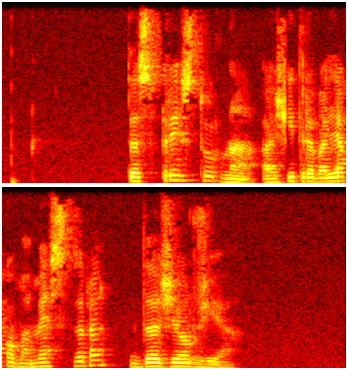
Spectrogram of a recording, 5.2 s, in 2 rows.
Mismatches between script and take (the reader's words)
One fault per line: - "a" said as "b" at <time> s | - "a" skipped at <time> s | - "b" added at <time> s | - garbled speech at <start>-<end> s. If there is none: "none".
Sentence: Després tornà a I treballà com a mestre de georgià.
none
